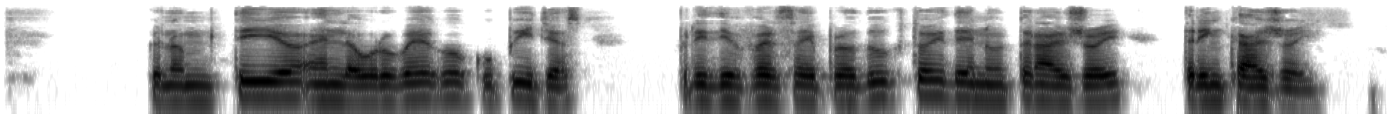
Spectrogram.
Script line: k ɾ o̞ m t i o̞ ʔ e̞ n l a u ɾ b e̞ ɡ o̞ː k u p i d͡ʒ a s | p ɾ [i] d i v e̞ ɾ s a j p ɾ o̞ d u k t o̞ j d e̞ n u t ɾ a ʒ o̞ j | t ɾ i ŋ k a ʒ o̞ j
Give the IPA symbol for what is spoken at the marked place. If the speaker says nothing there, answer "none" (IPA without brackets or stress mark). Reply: i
